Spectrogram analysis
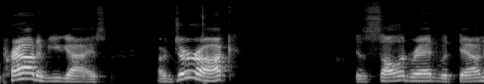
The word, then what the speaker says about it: Duroc: is it a Herford a duroc pronounced Durock Poland China or Berkshire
